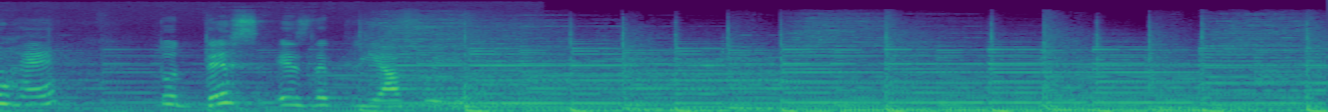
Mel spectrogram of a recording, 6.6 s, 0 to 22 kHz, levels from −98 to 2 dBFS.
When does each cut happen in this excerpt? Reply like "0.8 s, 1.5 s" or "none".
2.2 s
